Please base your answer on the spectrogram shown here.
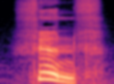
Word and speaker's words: fünf: Fünf. Once again, fünf. The two dots that you find on U are known as umlaut.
